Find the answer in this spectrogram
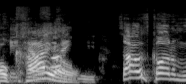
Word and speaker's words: Klie: I was saying, for some reason I saw Len's name as Kile and not Kyle.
